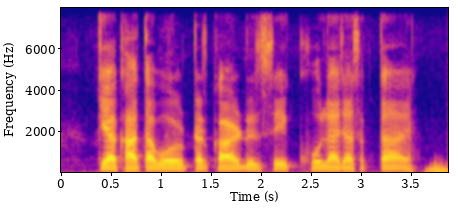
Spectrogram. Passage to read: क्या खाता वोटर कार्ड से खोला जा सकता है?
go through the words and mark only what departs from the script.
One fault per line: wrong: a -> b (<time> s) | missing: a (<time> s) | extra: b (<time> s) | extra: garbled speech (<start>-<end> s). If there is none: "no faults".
no faults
